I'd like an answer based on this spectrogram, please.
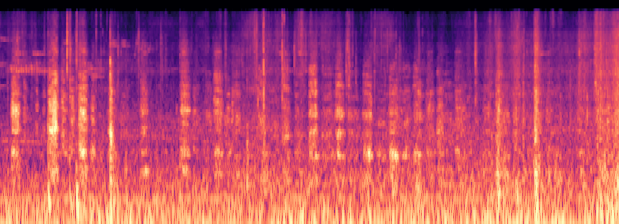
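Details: A pack of German Shepherd dogs at play in a tunnel, with quick, irregular panting breaths over rustling and thumping movement noise and steady low rumble throughout.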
